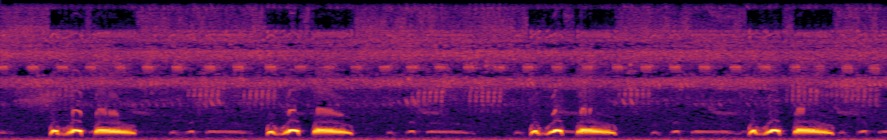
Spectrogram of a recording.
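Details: Spotted dove (tekukur) tutoring recording with a clear voice: four two-part coos, a short wavering note then a long steady low coo, repeated about every two and a half seconds; faint soft notes between phrases and a steady high hum.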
